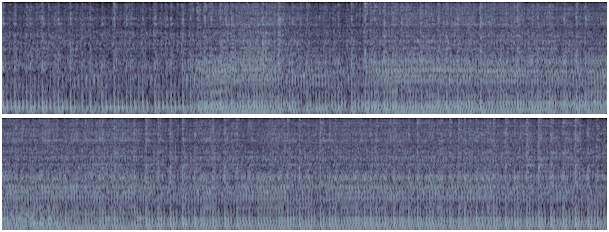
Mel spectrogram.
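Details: Brush cutter two-stroke after repair of a fuel leak from a split hose (it had stalled while mowing): steady idle, then picks up cleanly to a higher, even rev with no misfire or stumble; normal.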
